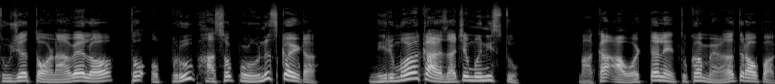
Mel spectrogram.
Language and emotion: Goan Konkani, happy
